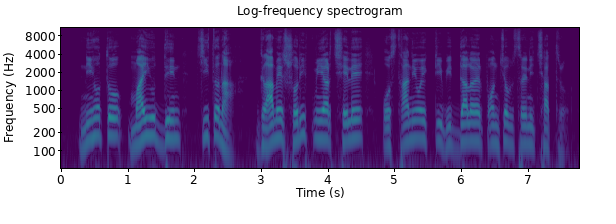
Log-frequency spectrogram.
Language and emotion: Bengali, neutral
